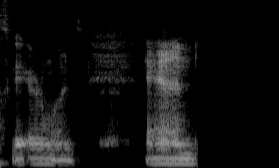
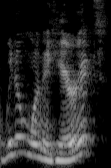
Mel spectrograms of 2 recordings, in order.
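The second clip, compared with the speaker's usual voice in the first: loud, high chorus-style complaint; raised, high-pitched heckle; mock crowd protest; 13 semitones higher, 6 dB louder, faster than usual. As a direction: imitate annoyed passengers calling out. Imitating crowd of passengers.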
